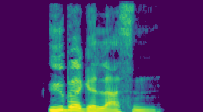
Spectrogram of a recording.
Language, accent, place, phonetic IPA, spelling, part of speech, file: German, Germany, Berlin, [ˈyːbɐɡəˌlasn̩], übergelassen, verb, De-übergelassen.ogg
- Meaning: past participle of überlassen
